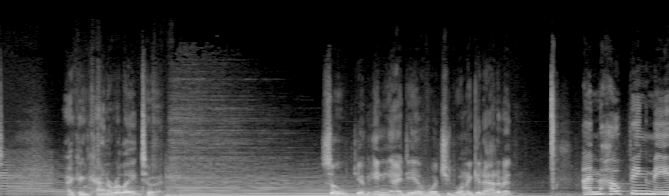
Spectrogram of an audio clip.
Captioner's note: none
